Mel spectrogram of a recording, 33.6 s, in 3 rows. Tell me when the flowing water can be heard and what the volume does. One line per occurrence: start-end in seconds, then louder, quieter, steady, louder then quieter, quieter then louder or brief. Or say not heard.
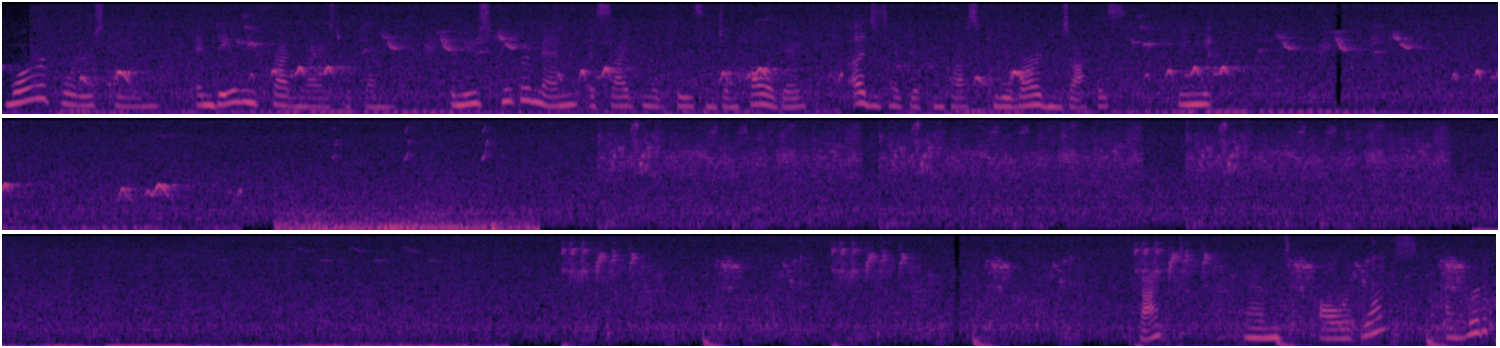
0.0-33.6 steady.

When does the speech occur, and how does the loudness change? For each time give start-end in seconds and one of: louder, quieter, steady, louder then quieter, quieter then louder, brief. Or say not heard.
0.0-9.1 steady
30.9-33.6 brief.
